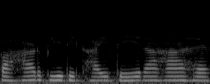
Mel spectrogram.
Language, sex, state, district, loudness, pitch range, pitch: Hindi, female, Uttar Pradesh, Ghazipur, -38 LUFS, 180-190 Hz, 185 Hz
